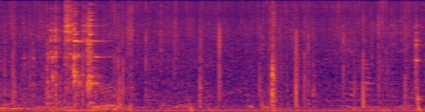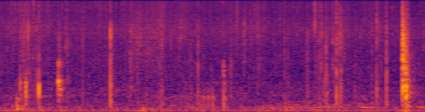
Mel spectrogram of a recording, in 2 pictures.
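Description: Irregular sharp clicks, scrapes and crackles of a fork and hands tearing apart spit-roasted lamb in a metal roasting tray.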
